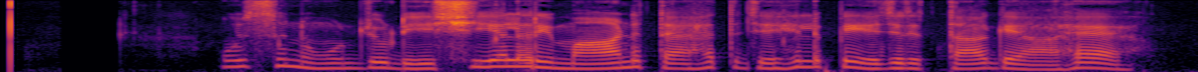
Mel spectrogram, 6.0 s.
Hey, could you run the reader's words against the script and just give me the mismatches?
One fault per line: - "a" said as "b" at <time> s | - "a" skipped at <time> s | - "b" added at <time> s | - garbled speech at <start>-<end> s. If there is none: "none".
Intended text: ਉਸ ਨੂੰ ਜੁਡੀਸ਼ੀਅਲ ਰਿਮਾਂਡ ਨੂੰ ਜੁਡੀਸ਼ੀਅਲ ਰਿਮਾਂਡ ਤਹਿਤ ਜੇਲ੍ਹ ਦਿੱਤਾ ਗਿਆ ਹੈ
- "ਨੂੰ ਜੁਡੀਸ਼ੀਅਲ ਰਿਮਾਂਡ" skipped at 3.2 s
- "ਭੇਜ" added at 4.2 s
